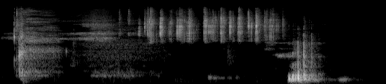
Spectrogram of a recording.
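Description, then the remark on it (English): Dice clatter and rattle in a hand, then spill out with a quick series of clicks and taps, ending in a soft thud as they settle. “Looking for dice. Found the dice.”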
